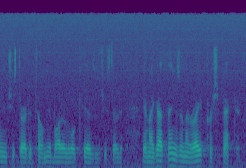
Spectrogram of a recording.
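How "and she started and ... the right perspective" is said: ordinary delivery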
